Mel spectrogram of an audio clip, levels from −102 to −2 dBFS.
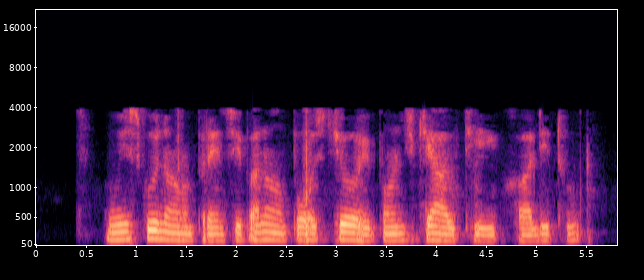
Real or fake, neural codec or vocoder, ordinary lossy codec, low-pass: fake; codec, 16 kHz in and 24 kHz out, 1 kbps, XY-Tokenizer; AAC, 16 kbps; 7.2 kHz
